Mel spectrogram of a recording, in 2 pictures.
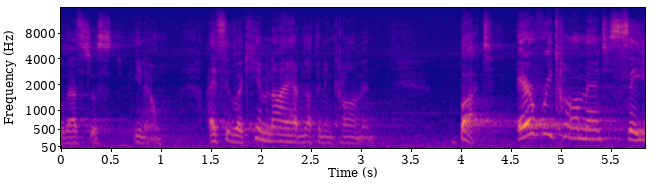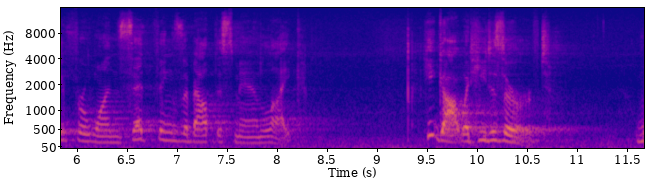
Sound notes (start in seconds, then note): none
